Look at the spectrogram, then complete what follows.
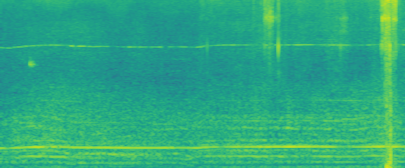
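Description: Upright vacuum cleaner running steadily with a constant motor whine as it is pushed over thick shag carpet. A couple of clicks come about four seconds in, and a loud thump just before the end.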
